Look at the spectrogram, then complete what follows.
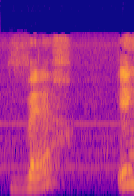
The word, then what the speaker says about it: verte: En el masculino no pronunciamos la T, vert. En el femenino sí pronunciamos esa T por la presencia de la E, verte.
